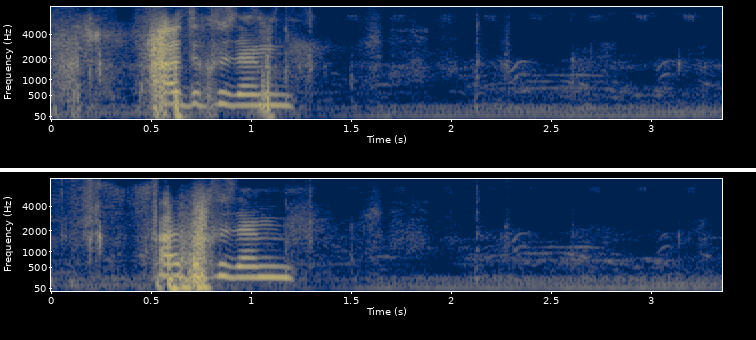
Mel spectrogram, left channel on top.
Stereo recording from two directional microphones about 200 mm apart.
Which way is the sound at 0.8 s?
15° right (ahead or behind).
